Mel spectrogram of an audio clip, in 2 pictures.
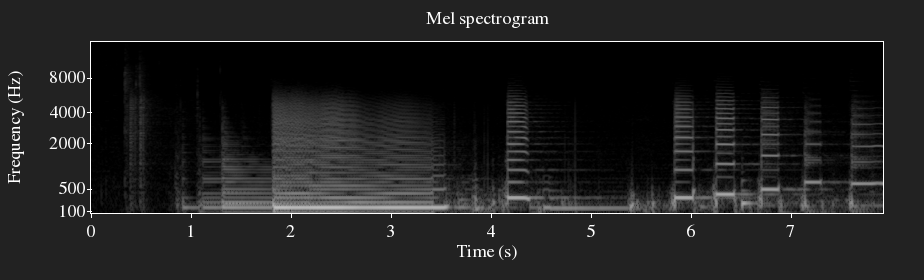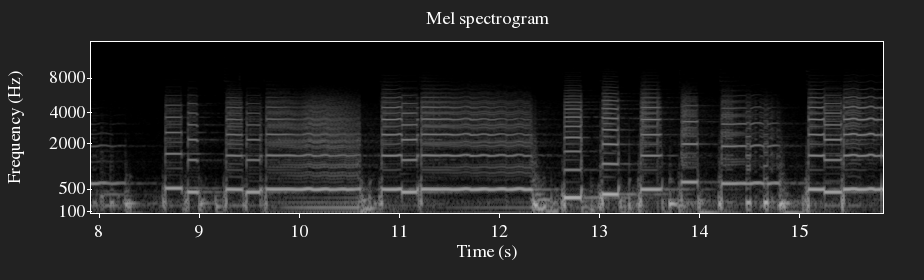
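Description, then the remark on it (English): A smooth, sustained electric guitar tone with a singing, violin-like quality plays a melodic phrase of held notes and quicker runs, fairly loud, with no voices. “You know, it's a very smooth, almost violin like.”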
